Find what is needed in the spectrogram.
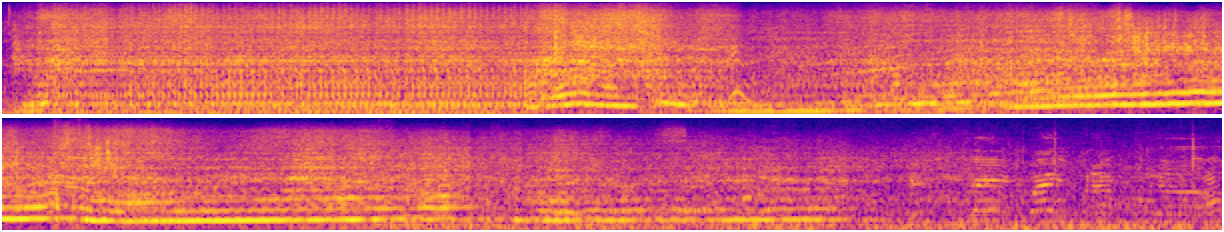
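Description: Drag-racing sport motorcycle's engine held at steady high revs on the starting line, then launching: the revs dip and recover, climb through gear changes about six and a half and nine seconds in, and fade as the bike runs away down the track.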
